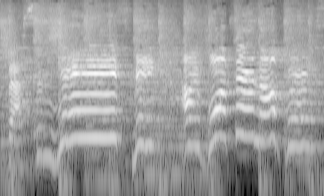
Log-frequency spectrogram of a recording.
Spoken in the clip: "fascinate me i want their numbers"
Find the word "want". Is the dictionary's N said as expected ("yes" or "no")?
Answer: no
